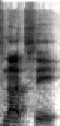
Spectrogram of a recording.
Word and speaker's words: Nutzypoo: It's Nutsy.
